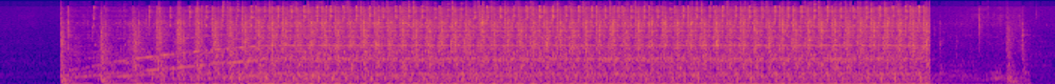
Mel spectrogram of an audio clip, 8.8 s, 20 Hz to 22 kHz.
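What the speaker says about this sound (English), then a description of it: "pop your hoop into your machine and stitch round number 1, and that's going to give you a placement outline for your batting" An embroidery sewing machine stitches a placement outline for a trapunto cushion cover, running steadily and loudly for about seven seconds with a fast mechanical chatter before stopping abruptly.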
